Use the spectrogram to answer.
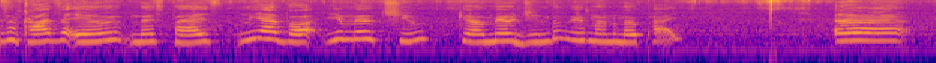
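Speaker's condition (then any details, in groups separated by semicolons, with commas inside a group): Cerebral palsy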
